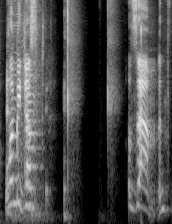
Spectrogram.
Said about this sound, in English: Okay, adios, audio listeners. I am going to snap my fingers in a Z, so.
